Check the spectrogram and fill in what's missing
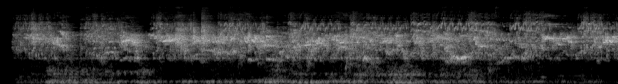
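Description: Budgerigars chatter nonstop in a dense, scratchy stream of high squawks and warbles.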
